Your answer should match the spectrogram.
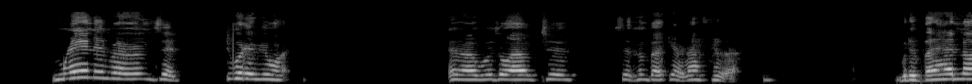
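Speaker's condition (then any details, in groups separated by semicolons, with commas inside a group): Cerebral palsy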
